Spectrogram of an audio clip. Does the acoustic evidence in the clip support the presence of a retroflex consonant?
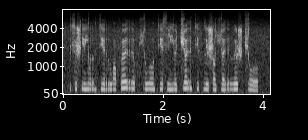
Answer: yes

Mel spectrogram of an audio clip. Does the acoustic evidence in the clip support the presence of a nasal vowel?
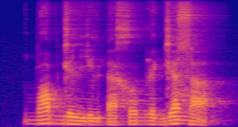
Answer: no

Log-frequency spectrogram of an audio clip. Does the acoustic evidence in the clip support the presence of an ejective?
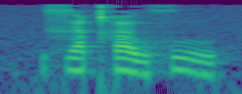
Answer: no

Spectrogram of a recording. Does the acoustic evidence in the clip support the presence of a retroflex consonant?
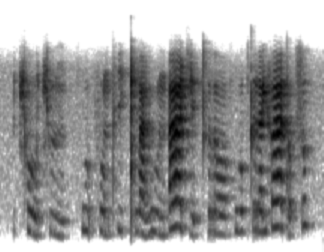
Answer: no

